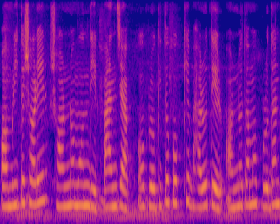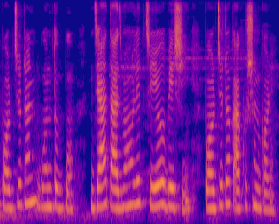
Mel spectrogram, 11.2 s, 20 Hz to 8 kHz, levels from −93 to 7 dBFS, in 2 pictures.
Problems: none marked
